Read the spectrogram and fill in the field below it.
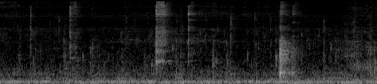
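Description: A spoon stirs palak paneer with fresh cream in a pan, giving a few soft scrapes and clinks over a steady low sizzle, close and fairly quiet.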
